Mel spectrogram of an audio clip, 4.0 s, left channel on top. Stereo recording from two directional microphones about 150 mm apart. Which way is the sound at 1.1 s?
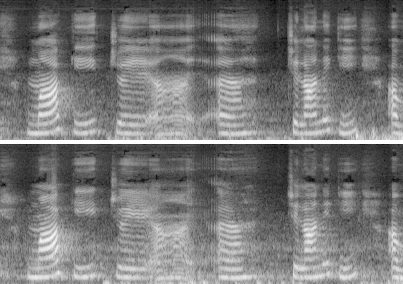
35° left (ahead or behind).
